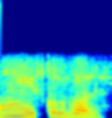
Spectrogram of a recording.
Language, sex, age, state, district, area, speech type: Assamese, female, 30-45, Assam, Dhemaji, rural, conversation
